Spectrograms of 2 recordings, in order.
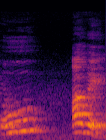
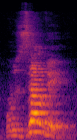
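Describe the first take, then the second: First: The words are said separately without a z sound. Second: The words are joined with a linking z sound. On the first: The speaker calls it wrong. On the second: The speaker calls it right.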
